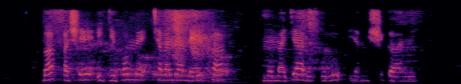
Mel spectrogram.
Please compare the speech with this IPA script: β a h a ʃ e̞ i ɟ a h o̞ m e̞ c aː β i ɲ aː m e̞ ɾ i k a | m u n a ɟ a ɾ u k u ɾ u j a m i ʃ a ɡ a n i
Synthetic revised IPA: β a f a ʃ e̞ i ɟ i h o̞ m e̞ c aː β a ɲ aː m e̞ ɾ i k a | m u m a ɟ a ɾ u ɡ u ɾ u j a m i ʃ i ɡ a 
